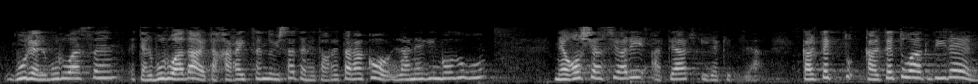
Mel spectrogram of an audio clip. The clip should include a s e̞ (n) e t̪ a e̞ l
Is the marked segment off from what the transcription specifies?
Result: no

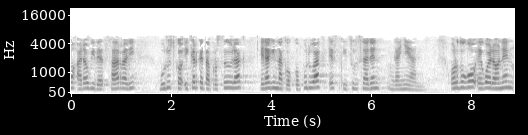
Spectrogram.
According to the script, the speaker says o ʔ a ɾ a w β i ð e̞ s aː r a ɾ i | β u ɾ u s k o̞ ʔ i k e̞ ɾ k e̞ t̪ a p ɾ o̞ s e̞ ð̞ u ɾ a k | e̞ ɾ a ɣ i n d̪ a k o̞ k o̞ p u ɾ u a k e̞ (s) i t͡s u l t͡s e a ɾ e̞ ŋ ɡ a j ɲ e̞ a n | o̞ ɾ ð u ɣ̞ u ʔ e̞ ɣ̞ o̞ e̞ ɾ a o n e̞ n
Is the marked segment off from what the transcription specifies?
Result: no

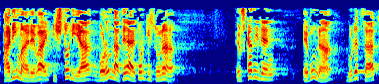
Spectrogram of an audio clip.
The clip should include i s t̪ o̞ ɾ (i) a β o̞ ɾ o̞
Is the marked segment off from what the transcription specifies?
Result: no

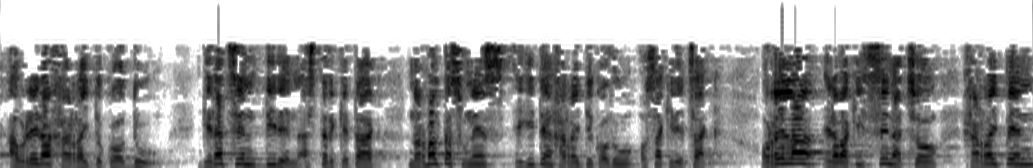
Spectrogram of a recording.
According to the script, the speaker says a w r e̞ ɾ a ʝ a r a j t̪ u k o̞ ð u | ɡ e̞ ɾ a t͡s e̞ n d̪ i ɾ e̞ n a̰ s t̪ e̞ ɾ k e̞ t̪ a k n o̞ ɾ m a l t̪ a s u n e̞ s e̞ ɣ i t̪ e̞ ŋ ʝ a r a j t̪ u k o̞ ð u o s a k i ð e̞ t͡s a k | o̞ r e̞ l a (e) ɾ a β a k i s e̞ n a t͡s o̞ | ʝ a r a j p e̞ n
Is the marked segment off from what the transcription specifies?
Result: no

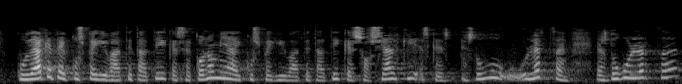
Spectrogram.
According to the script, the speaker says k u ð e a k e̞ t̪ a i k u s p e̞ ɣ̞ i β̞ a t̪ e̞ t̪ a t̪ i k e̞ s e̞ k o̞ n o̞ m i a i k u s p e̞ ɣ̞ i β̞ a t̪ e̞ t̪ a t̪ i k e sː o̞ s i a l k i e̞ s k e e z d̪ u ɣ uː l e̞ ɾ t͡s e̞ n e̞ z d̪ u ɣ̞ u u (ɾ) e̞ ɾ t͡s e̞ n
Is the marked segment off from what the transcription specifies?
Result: yes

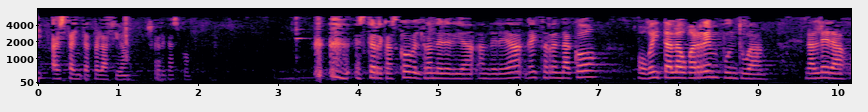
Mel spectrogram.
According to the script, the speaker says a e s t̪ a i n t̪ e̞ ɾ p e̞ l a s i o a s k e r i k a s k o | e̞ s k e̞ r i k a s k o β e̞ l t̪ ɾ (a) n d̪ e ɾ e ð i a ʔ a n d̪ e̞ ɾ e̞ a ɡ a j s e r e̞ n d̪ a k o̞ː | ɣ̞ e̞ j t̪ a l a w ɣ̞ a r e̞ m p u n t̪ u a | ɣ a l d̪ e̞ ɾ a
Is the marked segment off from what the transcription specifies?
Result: no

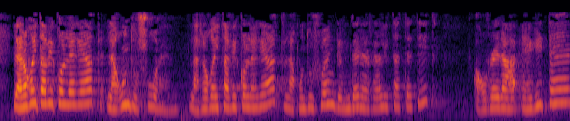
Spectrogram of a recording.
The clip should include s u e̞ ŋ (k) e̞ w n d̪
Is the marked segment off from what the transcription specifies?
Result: yes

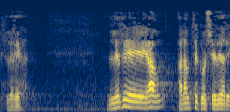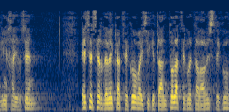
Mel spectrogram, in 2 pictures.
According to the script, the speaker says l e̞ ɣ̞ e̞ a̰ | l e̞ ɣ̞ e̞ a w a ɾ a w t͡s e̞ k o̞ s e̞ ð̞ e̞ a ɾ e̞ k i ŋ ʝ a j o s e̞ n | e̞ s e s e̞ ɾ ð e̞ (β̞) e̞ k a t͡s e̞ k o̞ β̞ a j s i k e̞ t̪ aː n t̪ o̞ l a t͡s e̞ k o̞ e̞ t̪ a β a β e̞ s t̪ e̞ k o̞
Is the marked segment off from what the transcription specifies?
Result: no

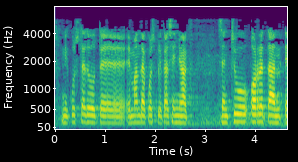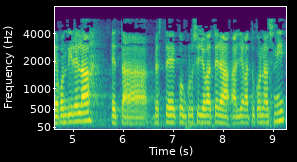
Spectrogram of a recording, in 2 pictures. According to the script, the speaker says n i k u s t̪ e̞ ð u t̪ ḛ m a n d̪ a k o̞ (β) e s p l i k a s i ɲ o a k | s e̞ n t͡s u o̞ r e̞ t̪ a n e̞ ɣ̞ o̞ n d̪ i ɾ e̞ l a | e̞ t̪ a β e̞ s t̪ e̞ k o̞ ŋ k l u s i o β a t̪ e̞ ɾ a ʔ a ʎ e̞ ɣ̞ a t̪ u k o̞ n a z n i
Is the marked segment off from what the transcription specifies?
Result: yes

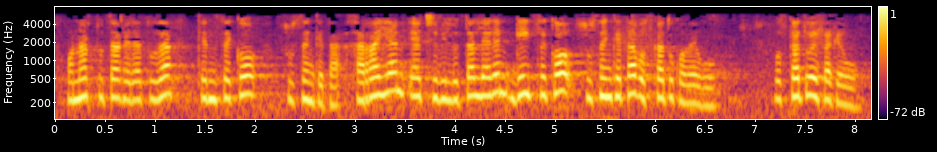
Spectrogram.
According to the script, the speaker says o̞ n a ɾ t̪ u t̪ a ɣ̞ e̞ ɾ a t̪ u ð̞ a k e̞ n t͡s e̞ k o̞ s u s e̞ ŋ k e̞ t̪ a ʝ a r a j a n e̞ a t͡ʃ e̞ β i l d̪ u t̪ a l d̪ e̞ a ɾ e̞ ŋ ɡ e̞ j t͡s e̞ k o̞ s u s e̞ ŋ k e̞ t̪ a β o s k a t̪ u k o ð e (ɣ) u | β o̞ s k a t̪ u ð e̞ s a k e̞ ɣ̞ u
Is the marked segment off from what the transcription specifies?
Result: no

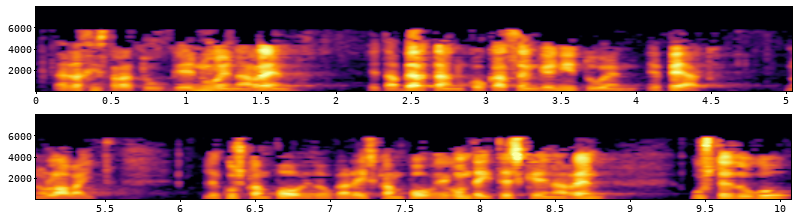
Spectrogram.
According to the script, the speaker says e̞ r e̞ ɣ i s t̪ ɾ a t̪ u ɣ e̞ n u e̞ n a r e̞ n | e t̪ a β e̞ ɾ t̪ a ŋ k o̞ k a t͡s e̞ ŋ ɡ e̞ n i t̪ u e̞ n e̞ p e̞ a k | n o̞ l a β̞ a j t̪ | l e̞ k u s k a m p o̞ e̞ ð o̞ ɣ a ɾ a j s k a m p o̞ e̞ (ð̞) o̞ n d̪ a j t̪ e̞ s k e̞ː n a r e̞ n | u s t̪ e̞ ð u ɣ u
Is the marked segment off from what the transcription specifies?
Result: yes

